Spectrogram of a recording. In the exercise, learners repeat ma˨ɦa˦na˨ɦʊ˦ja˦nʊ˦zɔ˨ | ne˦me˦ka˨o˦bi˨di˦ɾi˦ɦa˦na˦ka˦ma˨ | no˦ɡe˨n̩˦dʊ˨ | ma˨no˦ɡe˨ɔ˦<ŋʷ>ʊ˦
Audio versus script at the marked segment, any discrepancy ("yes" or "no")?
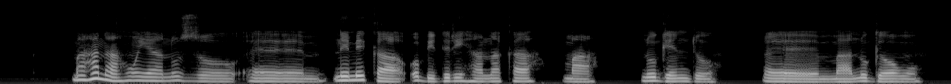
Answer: no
